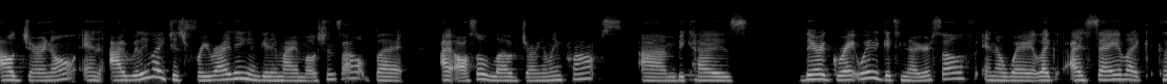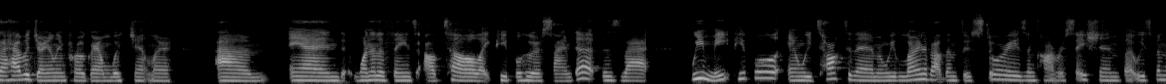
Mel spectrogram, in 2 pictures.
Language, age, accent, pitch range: English, 10-29, American, 175-205 Hz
